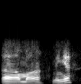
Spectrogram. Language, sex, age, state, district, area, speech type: Tamil, male, 30-45, Tamil Nadu, Tiruchirappalli, rural, conversation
